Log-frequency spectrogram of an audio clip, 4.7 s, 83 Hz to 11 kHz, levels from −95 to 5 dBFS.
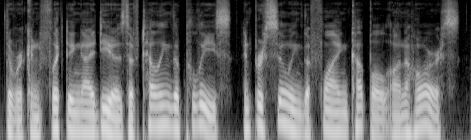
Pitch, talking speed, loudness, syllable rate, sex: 110 Hz, 205 wpm, -17 LUFS, 6.2 syllables/s, male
